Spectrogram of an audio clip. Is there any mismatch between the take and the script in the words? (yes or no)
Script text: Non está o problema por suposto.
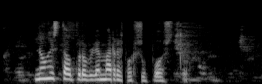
no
